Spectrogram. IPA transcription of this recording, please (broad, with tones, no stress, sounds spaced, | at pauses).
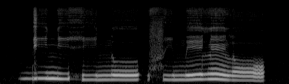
ɡ͡b i˦ n i˧ h i˨ n o˧ | f i˨ m e˨˦ l ɛ̃˦˨ l ɔ˨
